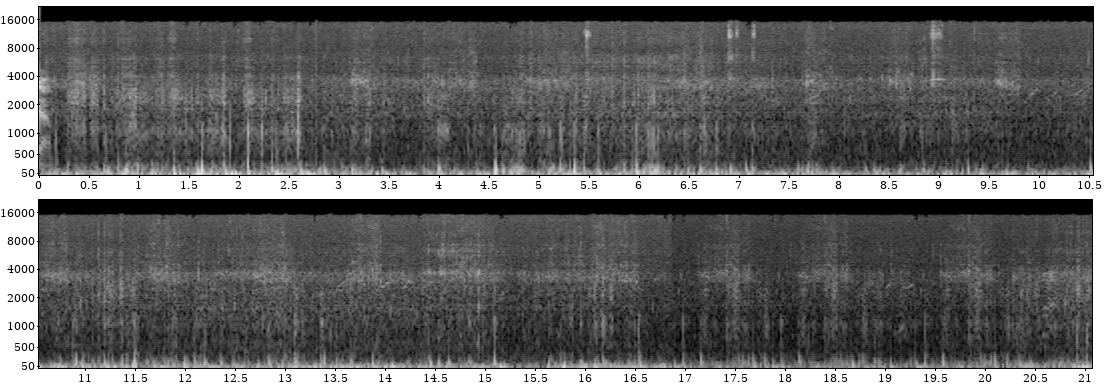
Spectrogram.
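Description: Close-up handling noise of an ultralight spinning reel being cranked while fighting a hooked fish: a dense, irregular run of clicks and knocks over a low rumble.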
